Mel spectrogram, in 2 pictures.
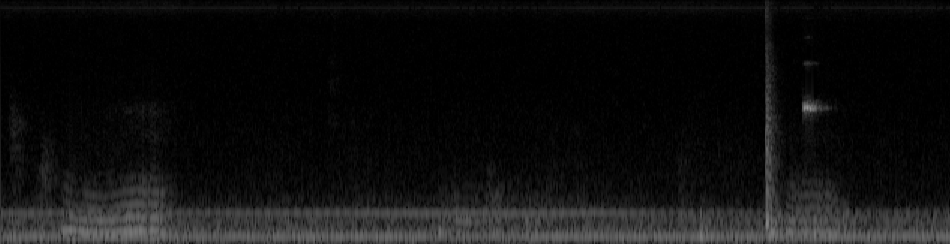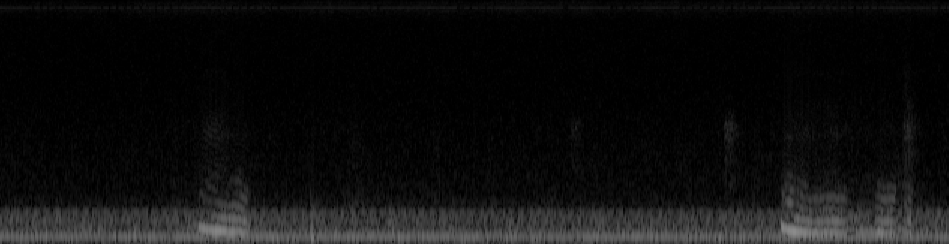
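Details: Tiger, a pet cat, vocalising in its sleep: four short, nasal, wavering squeaks spaced several seconds apart over a steady low electrical hum, with one sharp click midway.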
